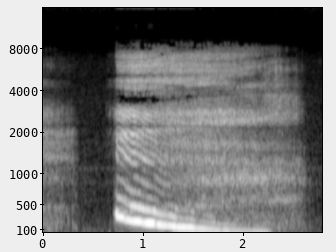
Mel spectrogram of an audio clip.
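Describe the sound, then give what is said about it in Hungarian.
A brief intake of breath, then a single long, drawn-out yawn, its pitch sliding steadily downward as it fades. A narrator is acting out a character's yawn while reading a story in Hungarian. “Ásította.”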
